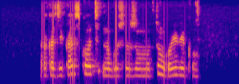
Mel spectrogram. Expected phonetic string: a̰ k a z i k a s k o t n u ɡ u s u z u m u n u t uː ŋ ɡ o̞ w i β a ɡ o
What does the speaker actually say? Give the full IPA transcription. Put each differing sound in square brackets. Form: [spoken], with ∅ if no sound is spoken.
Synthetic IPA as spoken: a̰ k a z i k a s k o t n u ɡ u s u z u m u [m] u t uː ŋ ɡ o̞ w i β [i] ɡ o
